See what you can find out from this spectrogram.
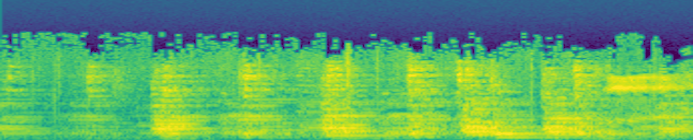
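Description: Playful pig-themed novelty music with nasal, bleating tones pulsing in a steady bouncy rhythm, loud and unaccompanied by talk, with a higher sustained note entering near the end.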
